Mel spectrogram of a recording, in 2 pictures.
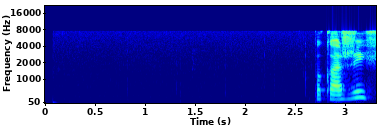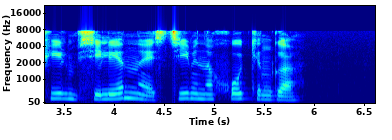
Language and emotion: Russian, neutral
